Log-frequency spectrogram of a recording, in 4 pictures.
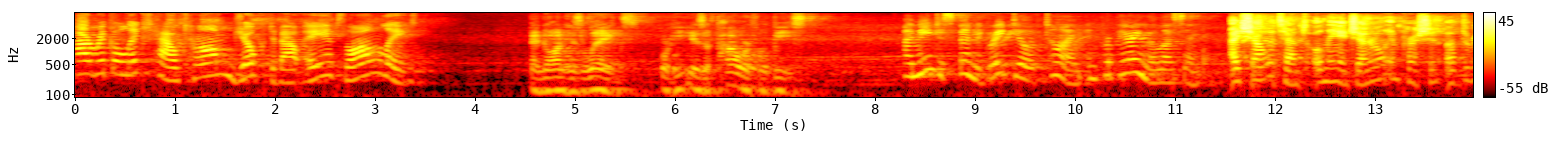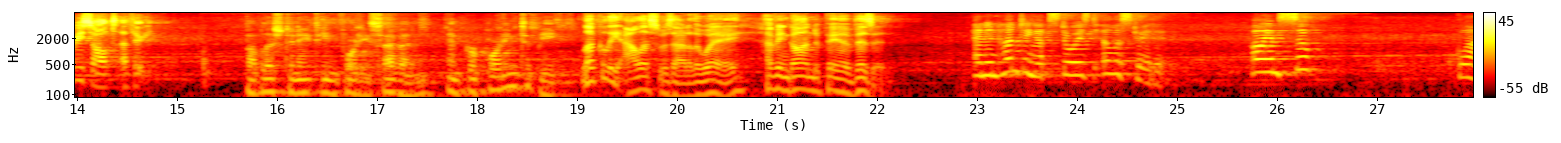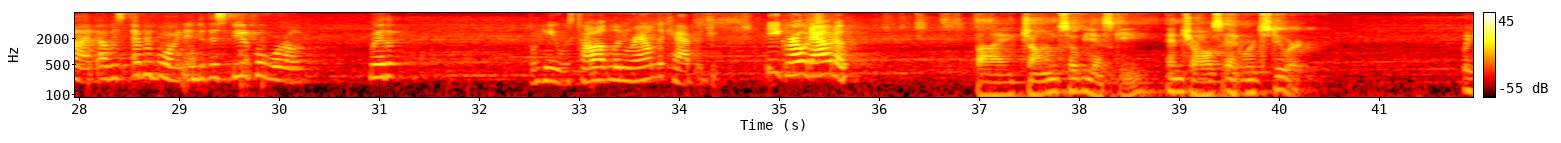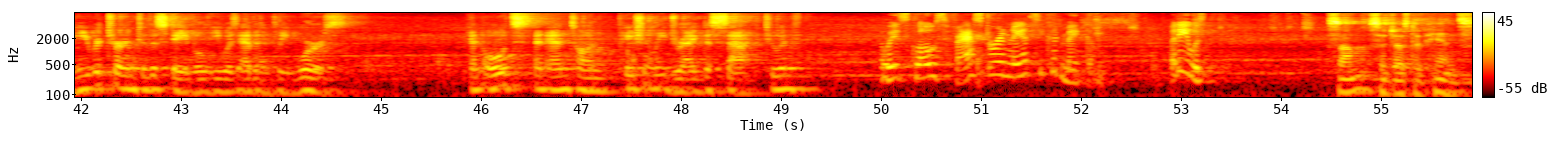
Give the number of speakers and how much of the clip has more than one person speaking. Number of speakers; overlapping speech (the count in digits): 6, no overlap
